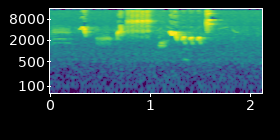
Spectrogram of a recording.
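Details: Great reed warbler giving a brief phrase of loud, grating chirps and harsh notes in quick succession, with little background sound.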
